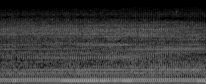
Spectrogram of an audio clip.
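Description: Suzuki JR50 mini dirt bike's small two-stroke single-cylinder engine running steadily while it is ridden.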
